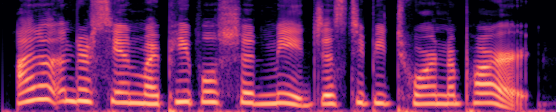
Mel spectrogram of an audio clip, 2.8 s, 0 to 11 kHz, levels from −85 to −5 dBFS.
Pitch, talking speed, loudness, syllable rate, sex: 280 Hz, 260 wpm, -18 LUFS, 6.4 syllables/s, female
